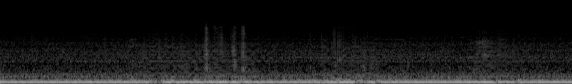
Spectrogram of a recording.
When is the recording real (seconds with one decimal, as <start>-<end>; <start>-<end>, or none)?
0.0-1.4; 2.6-3.2; 3.8-4.7; 5.2-5.7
